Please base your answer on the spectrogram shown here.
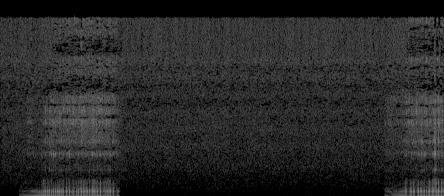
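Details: Ziggie, a Boston Terrier, snoring at nap time: two loud, raspy, harmonic snores, each about a second long, with a quiet pause of several seconds between breaths in a small indoor room.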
